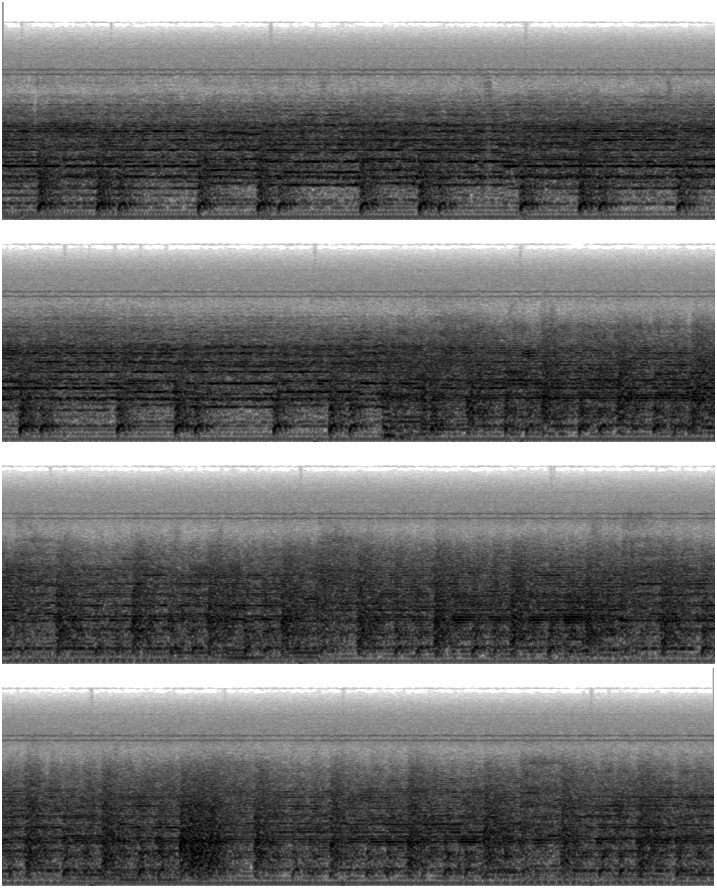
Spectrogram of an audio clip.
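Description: A band playing live on electric guitars and a drum kit: a steady beat about twice a second for the first ten seconds or so, then a denser, busier passage.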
